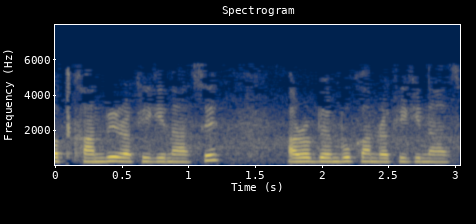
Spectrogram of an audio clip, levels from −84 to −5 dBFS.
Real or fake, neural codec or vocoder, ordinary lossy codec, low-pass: real; none; MP3, 24 kbps; 7.2 kHz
